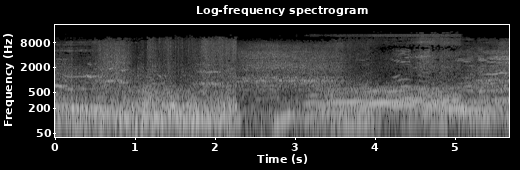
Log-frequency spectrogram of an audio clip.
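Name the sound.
car driving fast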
